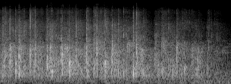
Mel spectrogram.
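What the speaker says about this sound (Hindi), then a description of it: "चलो तालियां बजा लो या जो भी है।" A seated audience at a career counselling session claps together for a couple of seconds, a dense even patter of hands that swells briefly and then thins out, fairly close and with no talking over it.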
